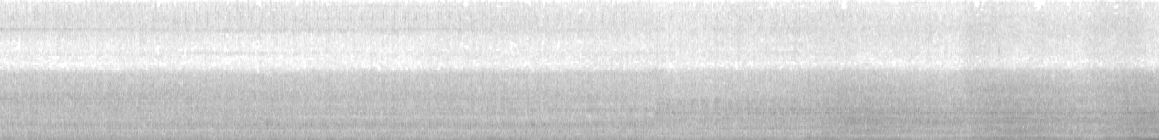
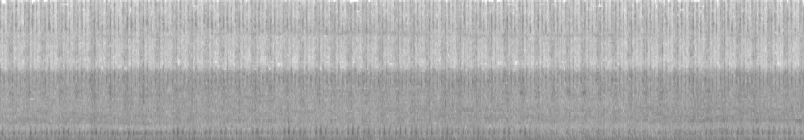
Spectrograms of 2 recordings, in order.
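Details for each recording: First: Car engine overhauled for missing and no pickup, first start after the rebuild: an even idle, slightly loud and fast until tuned, picking up cleanly with no knocks or misses; normal idle and revving. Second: Car engine with no pickup and a missing complaint, before coil and injector checks and overhaul: uneven, thin idle with an irregular stumble every few beats; a cylinder misfiring at idle.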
